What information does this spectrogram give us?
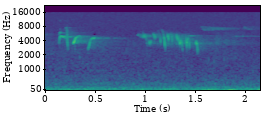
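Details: In a forest on a spring-like morning, a European robin sings two short, thin, high warbling phrases, liquid and slightly melancholic, over faint low background hum.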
